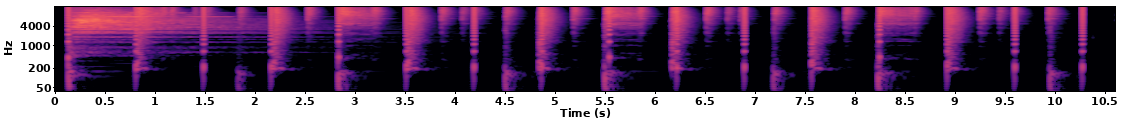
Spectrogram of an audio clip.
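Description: Playback of a live-recorded drum kit with bass: it opens on a cymbal crash and settles into a steady beat of about 88 beats a minute, with kick and snare alternating and hi-hats between. A few of the kick and snare hits fall slightly off the beat, and one snare is late.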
